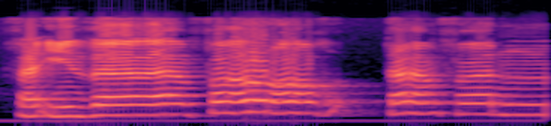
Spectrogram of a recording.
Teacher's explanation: فراغت کی جو را ہے اس را کو پر پڑھیں گے۔ فنصب کی جو نون ہے اس نون پر غنہ ہوگا اور صاد کو کلیئر ادا کریں گے تاکہ سین ادا نہ ہو۔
